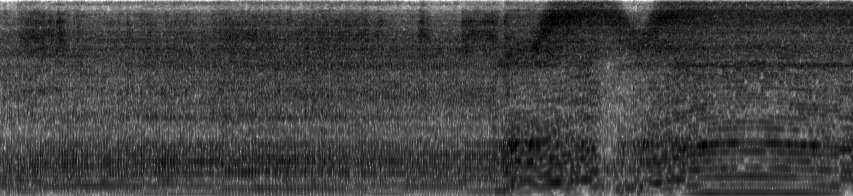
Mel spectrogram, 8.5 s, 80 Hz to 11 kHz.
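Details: Stihl FS56 curved-shaft two-stroke string trimmer, about 30 years old: steady buzz drops and struggles back, no high speed unless choked; owner suspects gummed carburetor.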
